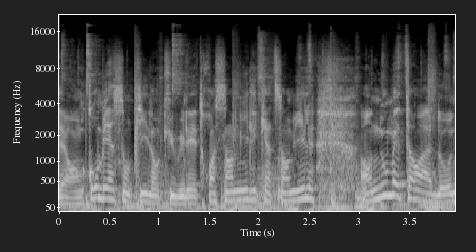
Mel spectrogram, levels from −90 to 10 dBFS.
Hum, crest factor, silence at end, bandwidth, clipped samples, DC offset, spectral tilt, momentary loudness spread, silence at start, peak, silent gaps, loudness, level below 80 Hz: none; 12 dB; 0 s; 16 kHz; under 0.1%; under 0.1%; -4.5 dB/octave; 1 LU; 0 s; -4 dBFS; none; -17 LUFS; -28 dBFS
